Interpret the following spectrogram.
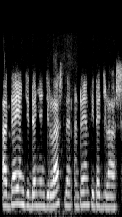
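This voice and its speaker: A woman explaining a linguistics lesson, pausing often on fillers as she talks. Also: a little high, fairly even intonation, no room sound, highs cut off. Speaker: student presenter.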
